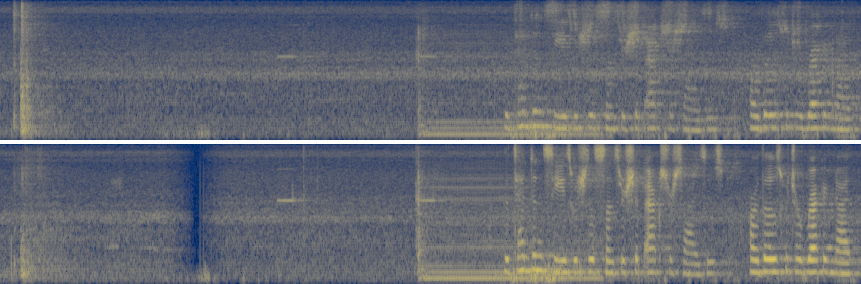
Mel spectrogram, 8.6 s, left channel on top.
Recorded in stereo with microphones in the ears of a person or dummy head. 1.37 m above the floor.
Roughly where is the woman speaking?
Right.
